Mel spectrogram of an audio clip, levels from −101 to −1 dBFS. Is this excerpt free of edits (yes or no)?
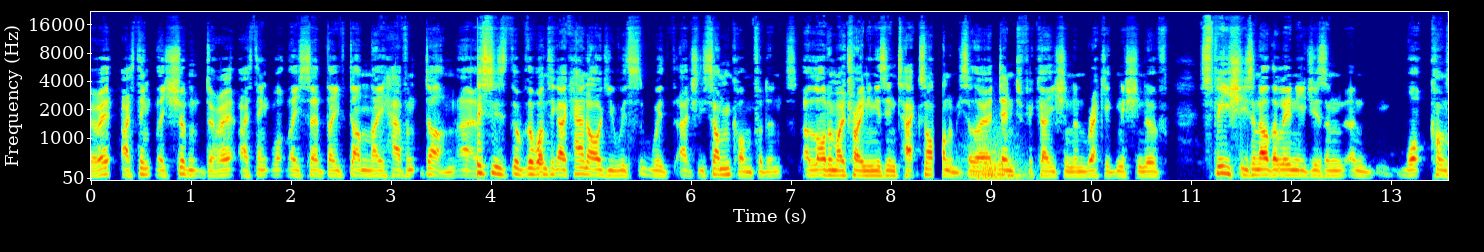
no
